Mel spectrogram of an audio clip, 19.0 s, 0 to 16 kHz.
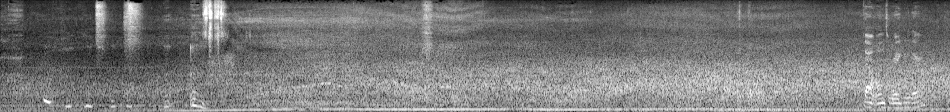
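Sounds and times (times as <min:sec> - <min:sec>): constant low hum: 0:00.0 - 0:05.3
passing cars road noise: 0:00.0 - 0:19.0.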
